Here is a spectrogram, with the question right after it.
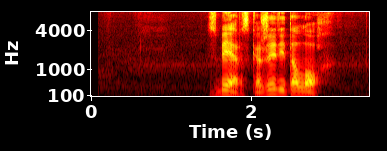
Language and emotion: Russian, positive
